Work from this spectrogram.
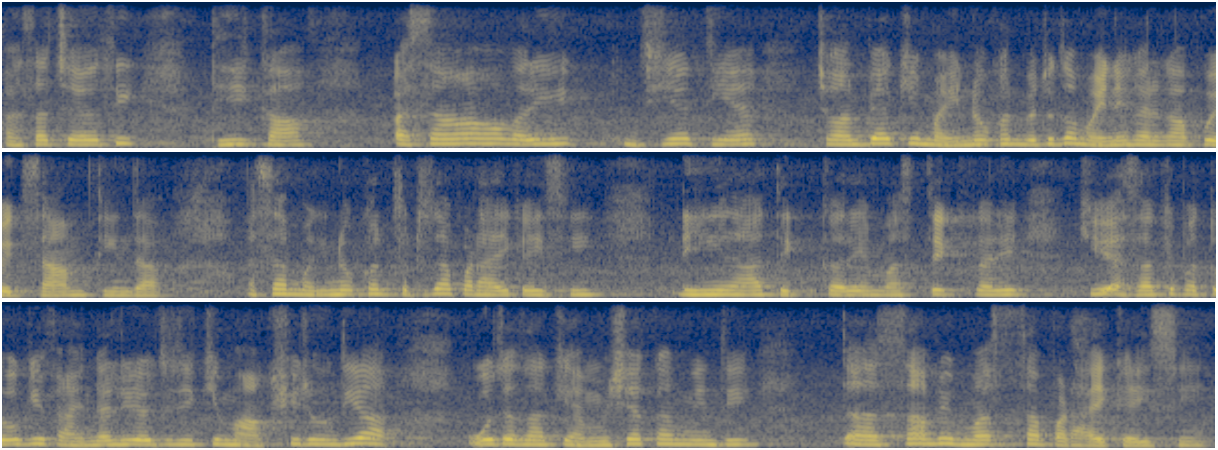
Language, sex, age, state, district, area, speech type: Sindhi, female, 18-30, Madhya Pradesh, Katni, rural, spontaneous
